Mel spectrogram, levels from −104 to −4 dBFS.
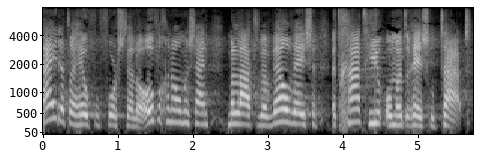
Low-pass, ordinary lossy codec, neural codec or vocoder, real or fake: none; none; none; real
